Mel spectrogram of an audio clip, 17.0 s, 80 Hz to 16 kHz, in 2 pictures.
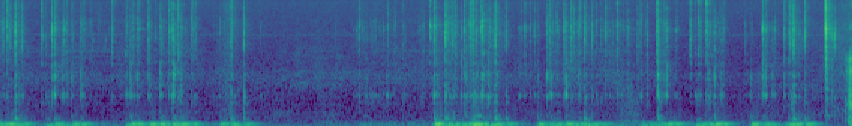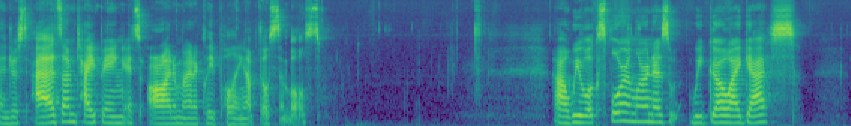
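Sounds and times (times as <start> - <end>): computer keyboard typing: 0.0 - 2.6, 3.6 - 8.4.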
